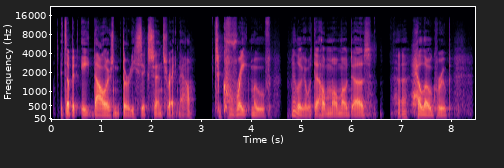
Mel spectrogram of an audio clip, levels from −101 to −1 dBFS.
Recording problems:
thin; very; fading below 450 Hz

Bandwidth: 14.5 kHz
